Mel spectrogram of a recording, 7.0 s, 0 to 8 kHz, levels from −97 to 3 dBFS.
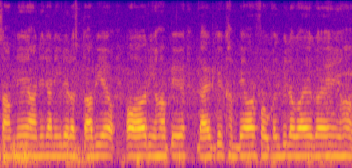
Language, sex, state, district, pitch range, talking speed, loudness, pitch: Hindi, male, Haryana, Jhajjar, 140-145 Hz, 180 wpm, -15 LUFS, 145 Hz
